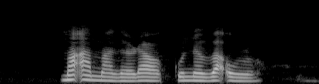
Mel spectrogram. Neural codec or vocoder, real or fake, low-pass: none; real; 7.2 kHz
